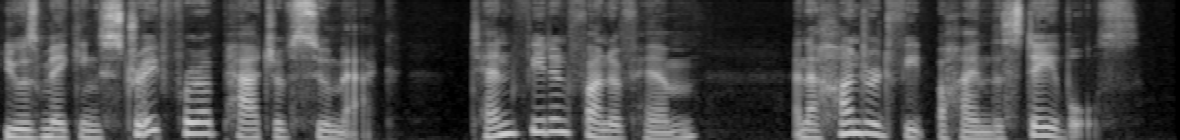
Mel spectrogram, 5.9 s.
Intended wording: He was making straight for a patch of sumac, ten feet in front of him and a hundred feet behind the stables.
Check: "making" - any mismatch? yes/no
no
